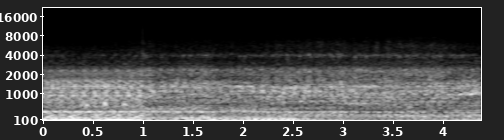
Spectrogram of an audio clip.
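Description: Diesel farm tractor engine running under load while towing a car on a chain: a steady low drone that turns into a rougher, pulsing throb about a second in.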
